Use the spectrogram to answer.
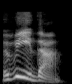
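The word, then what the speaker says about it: vida: А от зараз будуть ті, в яких вона стомлюється і робиться така, як д чуть-чуть. Ві від Відда. Да. Віда. Ось так воно звучить іспанською.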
